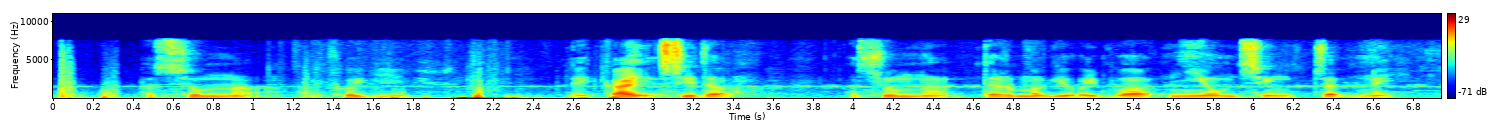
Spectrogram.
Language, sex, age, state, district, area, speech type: Manipuri, male, 18-30, Manipur, Tengnoupal, rural, spontaneous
